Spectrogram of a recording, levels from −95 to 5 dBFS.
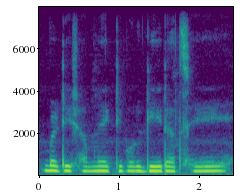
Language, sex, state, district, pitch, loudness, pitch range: Bengali, female, West Bengal, Cooch Behar, 215 Hz, -13 LUFS, 210-220 Hz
